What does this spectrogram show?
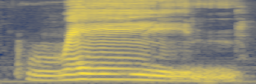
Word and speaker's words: rain: Rain. AI goes together, but the I is silent. So the A only says A, rain.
